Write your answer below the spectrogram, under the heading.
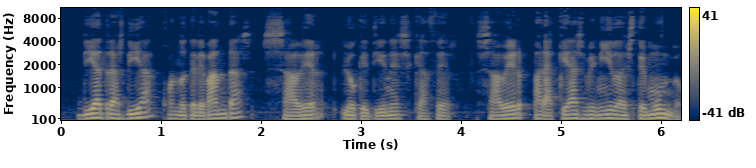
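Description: A plain, everyday voice, a man with a fairly low pitch speaks at a moderate pace with ordinary pitch variation over a quiet background. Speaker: teacher and exam coach. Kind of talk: motivational talk.

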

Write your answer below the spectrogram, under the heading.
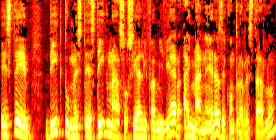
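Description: Lively intonation runs through a man's slightly breathy speech. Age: old. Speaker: radio host. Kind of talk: radio talk show.

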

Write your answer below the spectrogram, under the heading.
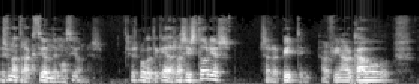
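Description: The voice belongs to a man and sits at a medium pitch. It sounds somewhat breathy. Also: ordinary pitch variation, moderate pace. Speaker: podcast co-host. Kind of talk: casual chat.

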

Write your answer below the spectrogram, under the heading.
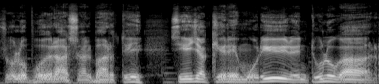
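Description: Faint music plays behind a man doing a raspy, put-on character voice at medium pitch and a fairly slow pace. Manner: wrathful.

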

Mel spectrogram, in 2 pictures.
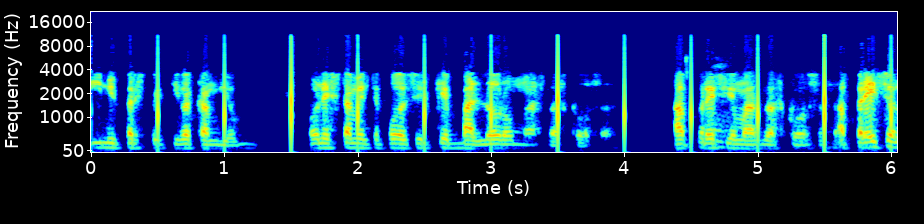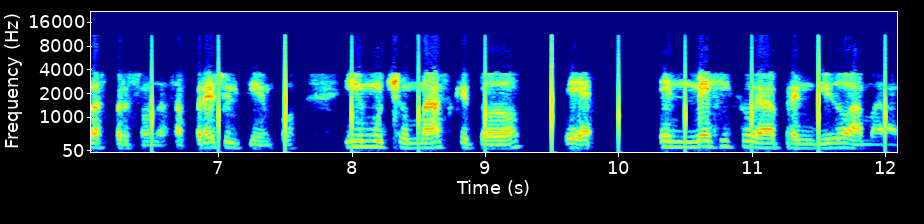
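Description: With an ordinary speaking voice, a man speaks at a moderate pace with medium pitch and fairly even intonation, in a dry, close sound with no echo. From El Paso, Texas (US–Mexico border). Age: 20s. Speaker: church worship musician. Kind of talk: casual interview chat.

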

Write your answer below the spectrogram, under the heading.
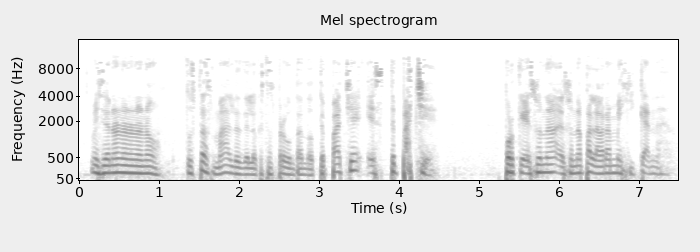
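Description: Fairly quick and animated, a man's voice comes through dry and close with no echo. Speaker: podcast co-host. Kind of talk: casual chat.

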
